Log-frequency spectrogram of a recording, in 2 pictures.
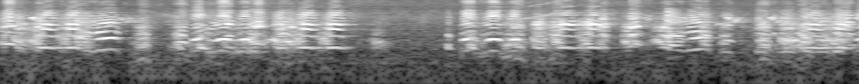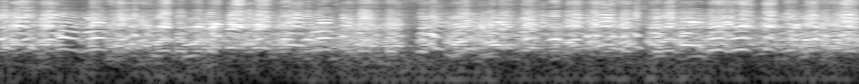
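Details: Flock of flamingos in Brownsville, Texas, in spring breeding display, escalating calls before flapping and running together; dense, overlapping nasal honking from many birds, dipping briefly around two seconds then continuing loud and steady.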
